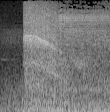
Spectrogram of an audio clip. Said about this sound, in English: Someone is stealing the Enterprise. Warp speed.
